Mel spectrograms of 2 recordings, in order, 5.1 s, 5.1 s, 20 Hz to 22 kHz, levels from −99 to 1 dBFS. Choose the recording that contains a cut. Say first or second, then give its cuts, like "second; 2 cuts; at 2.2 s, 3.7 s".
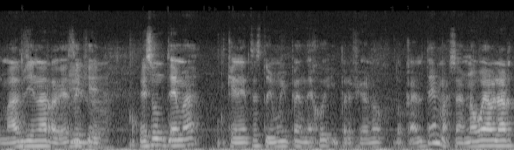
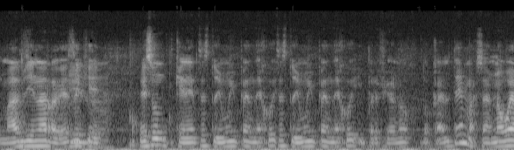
second; 2 cuts; at 1.7 s, 2.8 s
